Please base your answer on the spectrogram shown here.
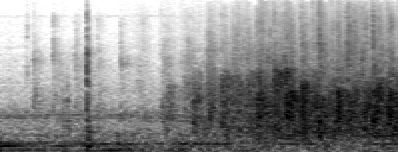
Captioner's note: applause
